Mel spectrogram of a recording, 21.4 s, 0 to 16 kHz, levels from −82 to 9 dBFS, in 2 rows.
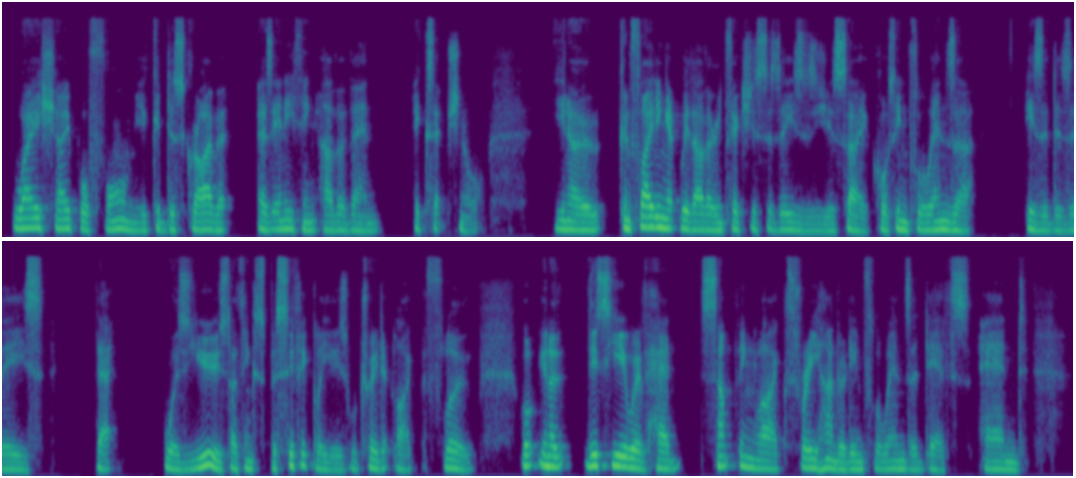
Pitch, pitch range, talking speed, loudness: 125 Hz, 120-140 Hz, 155 wpm, -23 LUFS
